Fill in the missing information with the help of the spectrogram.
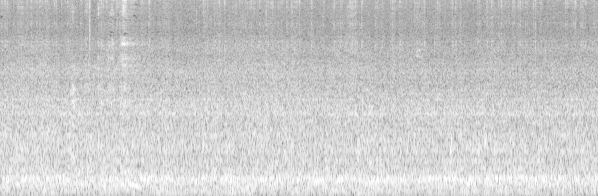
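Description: Steady road noise inside an older four-cylinder car's cabin at highway speed: engine, tyres and wind blending into an even rush with a constant low drone.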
